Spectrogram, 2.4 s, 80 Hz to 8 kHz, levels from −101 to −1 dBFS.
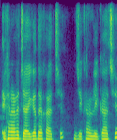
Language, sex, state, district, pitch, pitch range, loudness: Bengali, male, Odisha, Malkangiri, 170 Hz, 160-190 Hz, -14 LUFS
